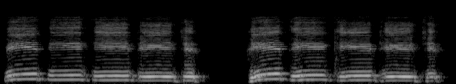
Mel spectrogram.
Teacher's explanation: You will find that in pi ti ki ti chit, the ikar swara or the note remains the same.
